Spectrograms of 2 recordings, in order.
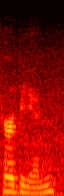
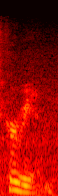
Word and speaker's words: Caribbean: And no, I'm not going to pronounce it Caribbean, like American. It's Caribbean.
